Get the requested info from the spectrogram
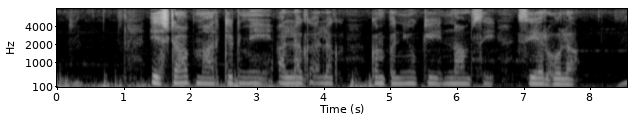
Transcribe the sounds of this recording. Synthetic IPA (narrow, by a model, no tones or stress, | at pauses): ɪsʈaːpmaːɾkeːʈmẽɐləɡɐləɡkɐ̃mpənijõkenaːmse | seːəɾɦoːlaː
